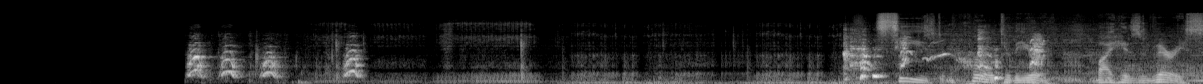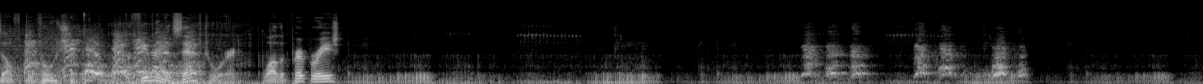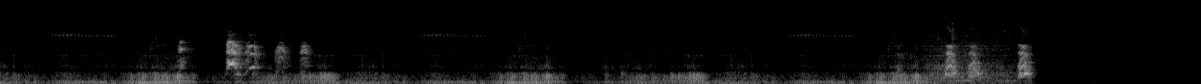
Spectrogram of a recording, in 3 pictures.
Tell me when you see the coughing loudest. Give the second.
9 s.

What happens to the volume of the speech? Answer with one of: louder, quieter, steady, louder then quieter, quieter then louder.
steady.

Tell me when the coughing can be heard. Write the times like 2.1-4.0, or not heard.
8.4-10.0.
